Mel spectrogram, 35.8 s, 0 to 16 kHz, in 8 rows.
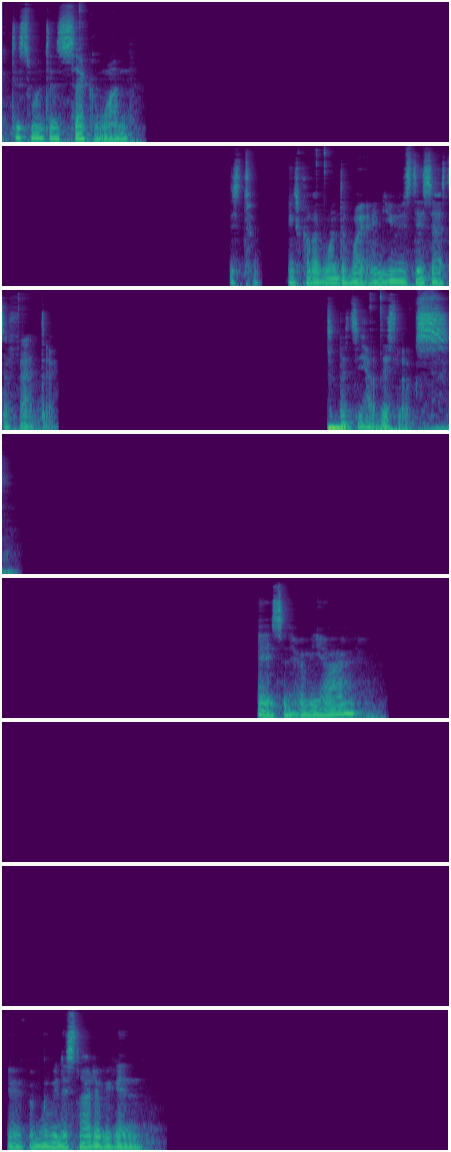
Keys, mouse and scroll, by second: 2.9 click, 7.6 click, 9.1 click, 12.8 ctrl+shift+click, 17.3-18.0 scroll down 1, 22.5-23.7 scroll up 9, 23.3 middle click, 27.9 click.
